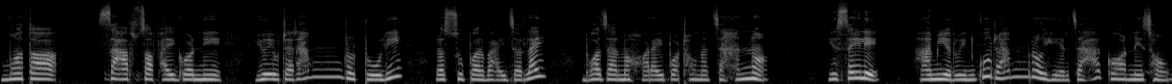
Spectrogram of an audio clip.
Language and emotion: Nepali, fearful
